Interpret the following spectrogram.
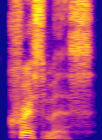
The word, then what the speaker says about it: Christmas: a good time also when the t is in between two consonants except for the letter R all right so for example Christmas the t is in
